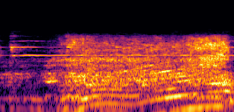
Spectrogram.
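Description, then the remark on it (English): A car engine strains with a rough, grinding drone that holds for a few seconds before the motor stalls out with the car stopped on a railroad crossing, with no talking over it. “Hey, what's the idea? You stalled the car.”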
